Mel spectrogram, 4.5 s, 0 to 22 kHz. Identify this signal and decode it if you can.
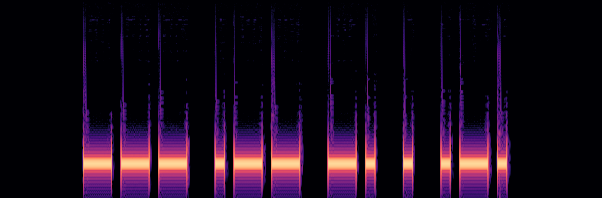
Morse code, heard as a keyed tone, about 17 wpm, 700 Hz. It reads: OWNER
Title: Sentences from Top 1600 Words - New Word Drill Alt - 17wpm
